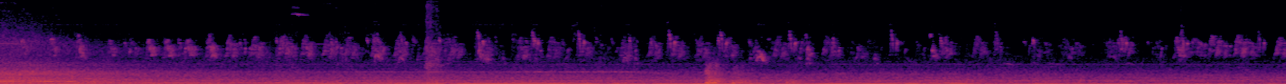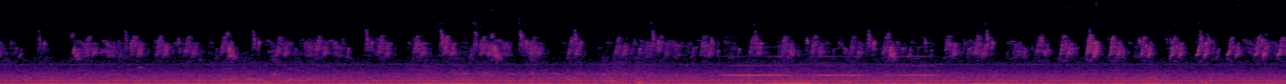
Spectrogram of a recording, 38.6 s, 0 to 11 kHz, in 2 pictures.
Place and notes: Dorchester South train station, Dorchester, Dorset, UK - Train station platform.
Sitting under the metal shelter on Platform 1 at 7am. Baby sparrows making a noise, two women chatting about 20 feet to the right. Builders are working on the Brewery Square development behind; you can hear the machinery, banging, reversing beeps. A train from London Waterloo to Weymouth pulls up at platform 2, then leaves.
7 June 2016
